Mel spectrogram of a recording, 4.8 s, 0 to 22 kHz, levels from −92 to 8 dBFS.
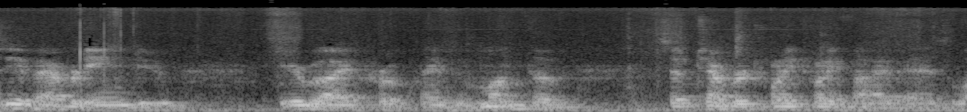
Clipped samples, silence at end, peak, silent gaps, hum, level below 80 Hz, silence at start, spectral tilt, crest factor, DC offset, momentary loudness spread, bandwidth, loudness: under 0.1%; 0 s; -4 dBFS; none; none; -40 dBFS; 0 s; -6.5 dB/octave; 16 dB; under 0.1%; 11 LU; 16.5 kHz; -22 LUFS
